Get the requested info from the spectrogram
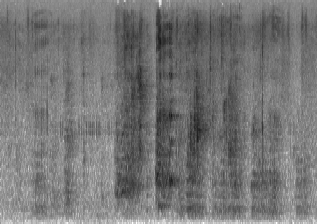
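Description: English bulldog puppies play-growling and barking while they wrestle: a run of short, loud calls starting about two seconds in.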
